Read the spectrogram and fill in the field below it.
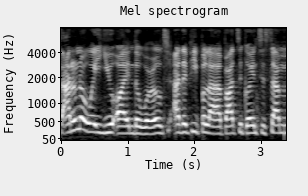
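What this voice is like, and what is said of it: Voice sounds off from flu. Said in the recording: “my voice is doing some a little funny ... the flu has got me at the moment”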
